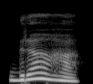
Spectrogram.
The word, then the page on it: ಗ್ರಾಹ: Kannada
